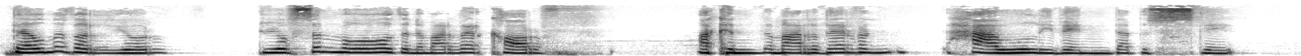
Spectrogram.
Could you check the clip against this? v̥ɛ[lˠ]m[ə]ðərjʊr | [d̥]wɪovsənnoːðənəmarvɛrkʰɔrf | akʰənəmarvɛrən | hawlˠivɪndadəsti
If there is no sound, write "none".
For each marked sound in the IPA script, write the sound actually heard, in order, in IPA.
lˠ, ə, d̥

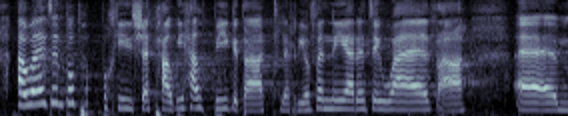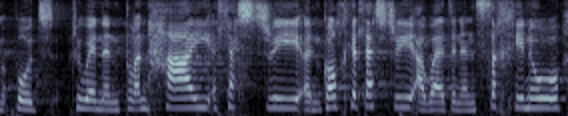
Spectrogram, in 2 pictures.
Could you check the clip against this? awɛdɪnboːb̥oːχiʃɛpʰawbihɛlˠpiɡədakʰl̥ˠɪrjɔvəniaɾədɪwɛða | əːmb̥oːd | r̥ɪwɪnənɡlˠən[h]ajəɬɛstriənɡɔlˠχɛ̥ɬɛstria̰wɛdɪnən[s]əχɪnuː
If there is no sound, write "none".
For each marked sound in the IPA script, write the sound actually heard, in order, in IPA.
h, s

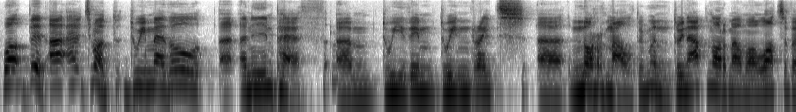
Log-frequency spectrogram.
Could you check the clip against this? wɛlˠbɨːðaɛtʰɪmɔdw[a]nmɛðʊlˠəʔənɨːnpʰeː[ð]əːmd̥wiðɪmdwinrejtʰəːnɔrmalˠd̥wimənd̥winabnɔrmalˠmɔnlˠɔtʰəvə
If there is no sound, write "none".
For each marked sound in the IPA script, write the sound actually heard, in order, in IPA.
i, θ

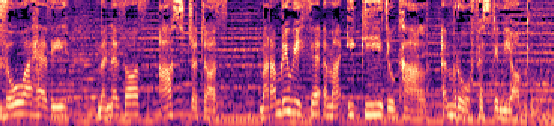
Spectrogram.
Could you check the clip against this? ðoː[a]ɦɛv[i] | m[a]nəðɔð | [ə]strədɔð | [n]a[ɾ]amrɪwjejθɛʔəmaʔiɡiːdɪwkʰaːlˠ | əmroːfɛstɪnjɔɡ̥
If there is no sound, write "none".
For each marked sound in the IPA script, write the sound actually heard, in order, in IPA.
a, i, ə, a, m, ɾ

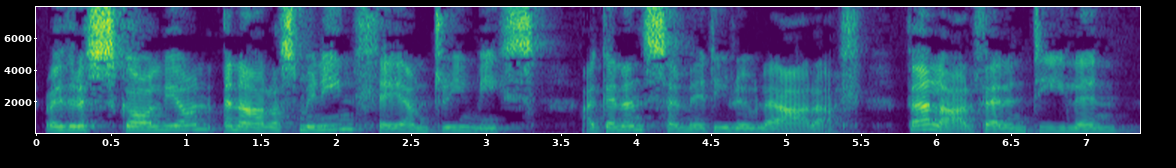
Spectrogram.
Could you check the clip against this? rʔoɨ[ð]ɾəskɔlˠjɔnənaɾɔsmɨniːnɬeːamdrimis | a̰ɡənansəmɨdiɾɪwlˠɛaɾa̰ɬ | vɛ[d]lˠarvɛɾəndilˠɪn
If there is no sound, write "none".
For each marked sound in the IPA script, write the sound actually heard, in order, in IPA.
ð, none

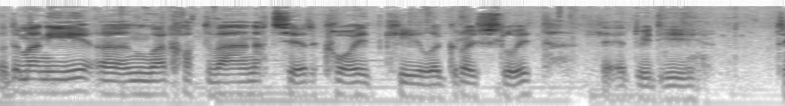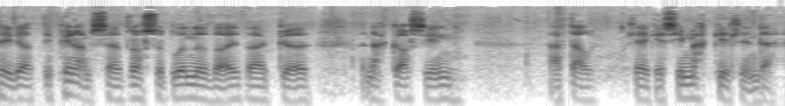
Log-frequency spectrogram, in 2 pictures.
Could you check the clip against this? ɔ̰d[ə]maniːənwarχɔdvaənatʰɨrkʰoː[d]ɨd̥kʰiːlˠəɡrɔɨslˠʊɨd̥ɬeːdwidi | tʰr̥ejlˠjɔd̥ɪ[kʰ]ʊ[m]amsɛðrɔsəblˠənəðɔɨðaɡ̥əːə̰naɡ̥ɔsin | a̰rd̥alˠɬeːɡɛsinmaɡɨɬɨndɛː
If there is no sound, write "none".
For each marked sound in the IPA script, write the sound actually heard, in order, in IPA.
ə, none, pʰ, n

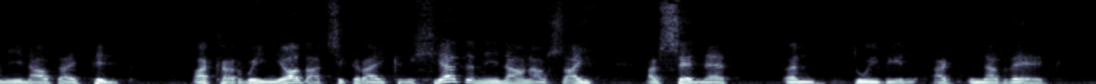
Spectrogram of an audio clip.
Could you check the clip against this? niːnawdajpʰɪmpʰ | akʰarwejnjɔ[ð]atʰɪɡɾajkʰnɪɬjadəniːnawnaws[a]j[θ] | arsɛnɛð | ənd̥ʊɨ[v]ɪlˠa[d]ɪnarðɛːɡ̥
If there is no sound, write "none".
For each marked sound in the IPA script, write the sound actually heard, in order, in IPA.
ð, a, θ, v, ɡ

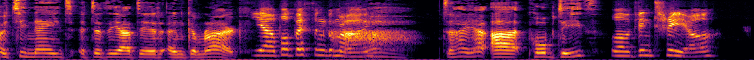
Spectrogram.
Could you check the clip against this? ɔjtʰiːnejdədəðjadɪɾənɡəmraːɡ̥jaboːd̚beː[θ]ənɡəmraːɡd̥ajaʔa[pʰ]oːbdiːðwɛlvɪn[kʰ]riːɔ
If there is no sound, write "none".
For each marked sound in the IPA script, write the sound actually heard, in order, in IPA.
θ, pʰ, tʰ

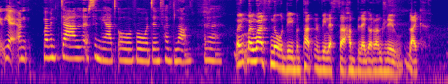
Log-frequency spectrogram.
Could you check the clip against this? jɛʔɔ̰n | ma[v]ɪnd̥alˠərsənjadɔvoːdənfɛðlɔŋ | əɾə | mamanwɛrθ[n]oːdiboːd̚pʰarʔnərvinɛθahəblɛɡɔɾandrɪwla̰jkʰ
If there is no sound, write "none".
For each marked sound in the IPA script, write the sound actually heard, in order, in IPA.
v, n

